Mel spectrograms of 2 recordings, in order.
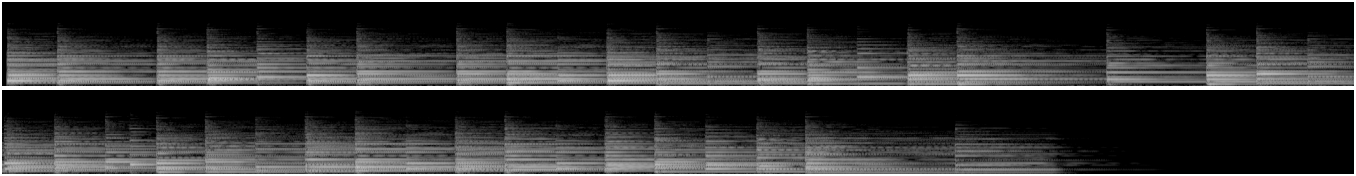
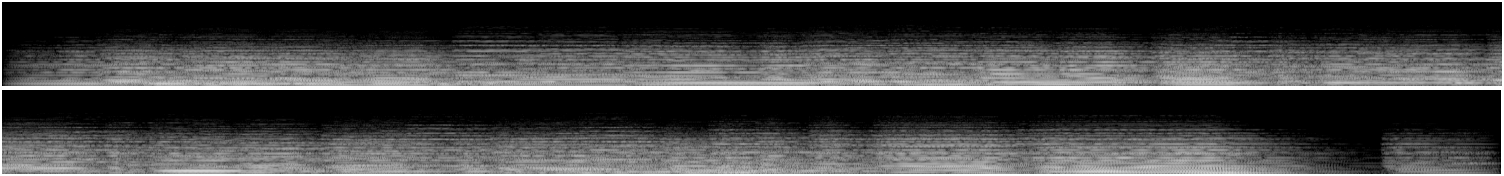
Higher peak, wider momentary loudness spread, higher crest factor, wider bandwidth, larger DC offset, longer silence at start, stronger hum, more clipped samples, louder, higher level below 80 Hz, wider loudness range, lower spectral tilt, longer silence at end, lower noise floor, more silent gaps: second, -8 dBFS vs -4 dBFS; about the same, 11 LU vs 9 LU; about the same, 18 dB vs 16 dB; first, 7.8 kHz vs 6.6 kHz; neither; about the same, 0.05 s vs 0.1 s; neither; neither; second, -24 LUFS vs -20 LUFS; second, -58 dBFS vs -30 dBFS; about the same, 6 LU vs 4 LU; about the same, -8 dB/octave vs -9 dB/octave; first, 2.95 s vs 0.1 s; first, under -90 dBFS vs -49 dBFS; neither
